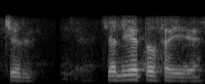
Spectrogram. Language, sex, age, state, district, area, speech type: Urdu, male, 60+, Uttar Pradesh, Shahjahanpur, rural, conversation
